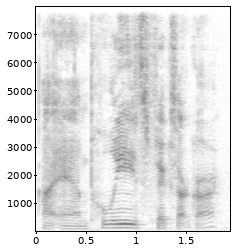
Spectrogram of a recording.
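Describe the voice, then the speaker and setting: A man's voice: lowish voice, takes it slowly, darkish tone. A young man casually chatting and reacting while streaming a fishing game, laid-back and rambling as he answers chat.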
